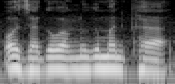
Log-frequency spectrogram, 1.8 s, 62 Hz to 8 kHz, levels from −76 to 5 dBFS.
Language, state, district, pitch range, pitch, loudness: Kokborok, Tripura, West Tripura, 140-145 Hz, 145 Hz, -13 LUFS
